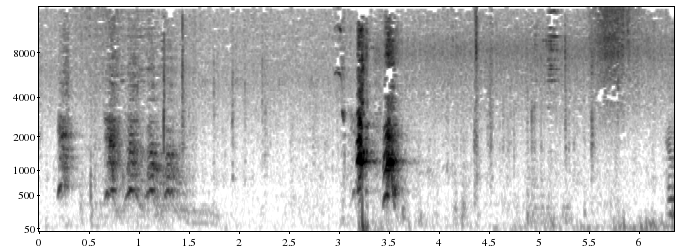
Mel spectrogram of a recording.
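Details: Central Asian Shepherd puppies in Russia: a quick run of four thin, whiny yelps, a pause, then two louder, sharper yelps in close succession.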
